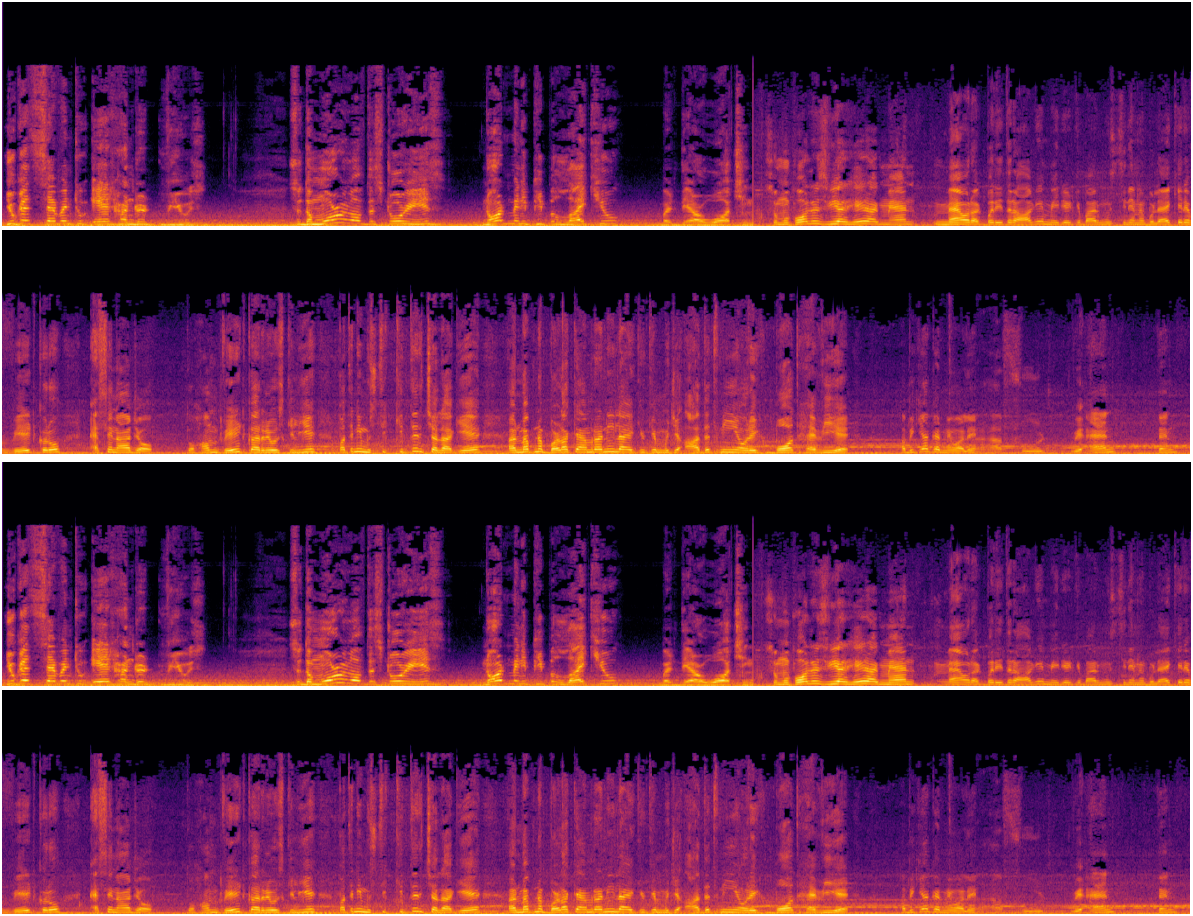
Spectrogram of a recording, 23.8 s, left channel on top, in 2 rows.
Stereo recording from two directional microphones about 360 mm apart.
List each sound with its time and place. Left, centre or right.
0.0 s speech: centre
9.4 s speech: left
9.8 s speech: centre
